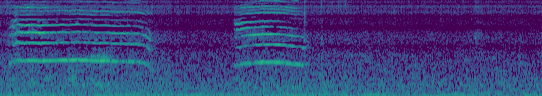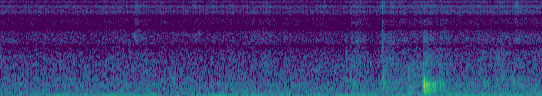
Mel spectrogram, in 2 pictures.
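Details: A one-month-old red marbled Maine Coon kitten, at home and being litter-trained, gives two high, thin meows, the first drawn out and the second shorter.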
